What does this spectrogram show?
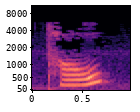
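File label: "投", Mandarin Chinese; hsk; chinese-flashcards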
